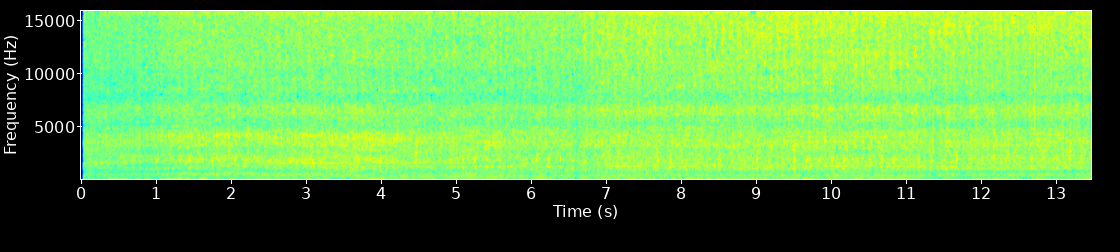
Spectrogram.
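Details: Toyota FJ Cruiser idling: steady idle with a light, quick ticking riding over the engine note at idle speed; suspected lifter or tappet noise, unconfirmed.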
